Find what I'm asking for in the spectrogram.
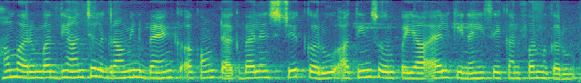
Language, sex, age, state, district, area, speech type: Maithili, female, 30-45, Bihar, Madhubani, rural, read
